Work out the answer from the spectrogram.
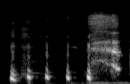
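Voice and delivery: high squealing embarrassed laugh; shrieking laugh. Real, not acted. Volunteer recalling her blunder, high squealing laugh.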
